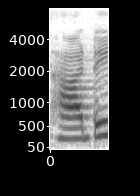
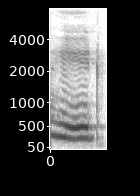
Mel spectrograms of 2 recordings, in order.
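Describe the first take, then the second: First: It is said as two syllables, har-tay. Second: It is said as one syllable, hayt. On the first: The speaker calls it wrong. "हार्टे नहीं पढ़ते हैं" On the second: The speaker calls it right. "इसको हेट पढ़ते हैं"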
